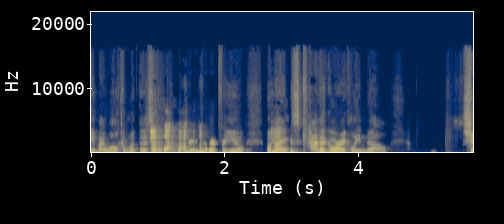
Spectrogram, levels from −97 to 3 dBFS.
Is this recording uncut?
no; 2 cuts; at 1.9 s, 3.0 s

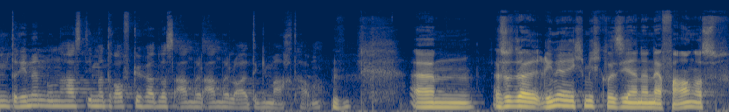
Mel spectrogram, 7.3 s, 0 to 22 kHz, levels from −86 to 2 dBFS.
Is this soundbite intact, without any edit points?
no; 2 cuts; at 2.0 s, 4.8 s

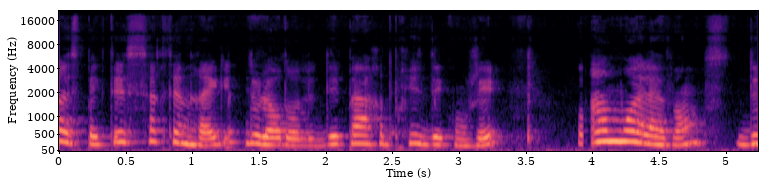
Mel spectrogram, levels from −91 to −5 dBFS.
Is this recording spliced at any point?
yes; 3 cuts; at 1.4 s, 2.5 s, 3.9 s

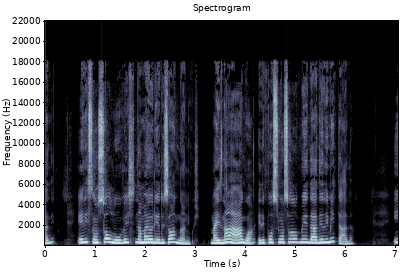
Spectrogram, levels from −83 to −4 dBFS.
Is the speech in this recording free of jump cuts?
no; 2 cuts; at 2.4 s, 3.2 s

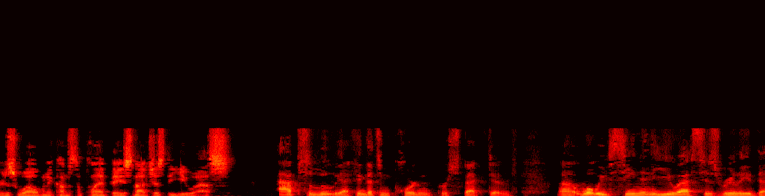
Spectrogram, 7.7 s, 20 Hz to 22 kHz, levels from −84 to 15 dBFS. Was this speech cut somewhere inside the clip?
yes; 1 cut; at 3.8 s

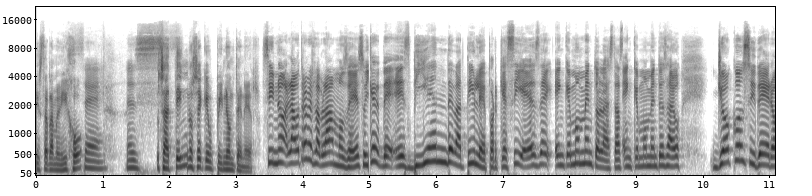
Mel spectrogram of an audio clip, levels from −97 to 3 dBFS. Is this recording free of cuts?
no; 3 cuts; at 2.3 s, 5.0 s, 8.8 s

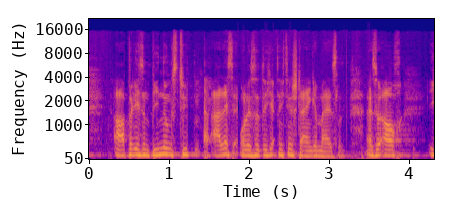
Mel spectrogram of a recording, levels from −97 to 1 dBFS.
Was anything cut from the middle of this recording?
yes; 3 cuts; at 1.4 s, 1.8 s, 2.3 s

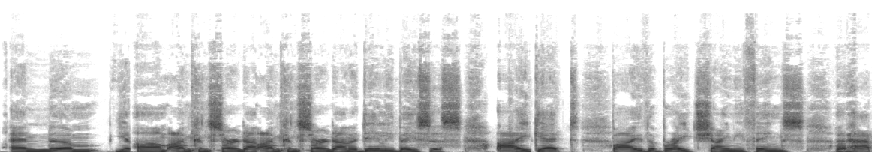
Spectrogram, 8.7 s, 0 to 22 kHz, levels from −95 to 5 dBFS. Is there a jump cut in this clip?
yes; 4 cuts; at 1.3 s, 2.6 s, 5.3 s, 6.1 s

